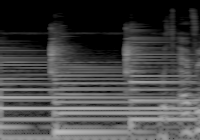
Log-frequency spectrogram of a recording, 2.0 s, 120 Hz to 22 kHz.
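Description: Steel-string acoustic guitar fingerpicked slowly, single notes of a C chord plucked one at a time about every three-quarters of a second (80 beats a minute) and left to ring into each other. This is a beginner's thumb–index–thumb–middle picking pattern.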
